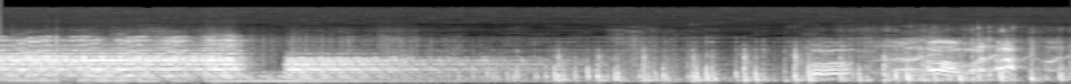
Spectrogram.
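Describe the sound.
Horses riding off, their hooves clip-clopping in a quick, uneven beat that builds through the second half, after a held tonal sound and with other sounds mixed over it.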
